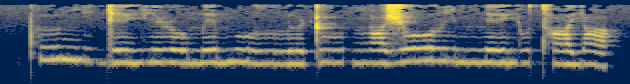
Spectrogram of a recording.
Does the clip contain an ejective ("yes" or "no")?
no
